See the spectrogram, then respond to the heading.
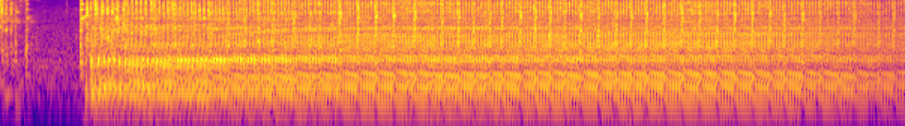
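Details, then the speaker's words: Older chainsaw two-stroke after installing a budget replacement carburetor, first test run without air cleaner; high buzzy wail wavering at full throttle, high-speed mixture needle needs adjustment. "After a small adjustment to the high-speed mixture needle, the forgotten little saw runs like a champ."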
